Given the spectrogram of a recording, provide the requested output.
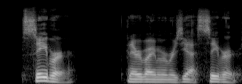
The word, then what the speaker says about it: Sabre: the cold cold open they refer to the company's new owners as SOB ray spelled sa b r e and we don't know what's wrong and so Gabe shows up and pronounces it correctly Sabre and it's right before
